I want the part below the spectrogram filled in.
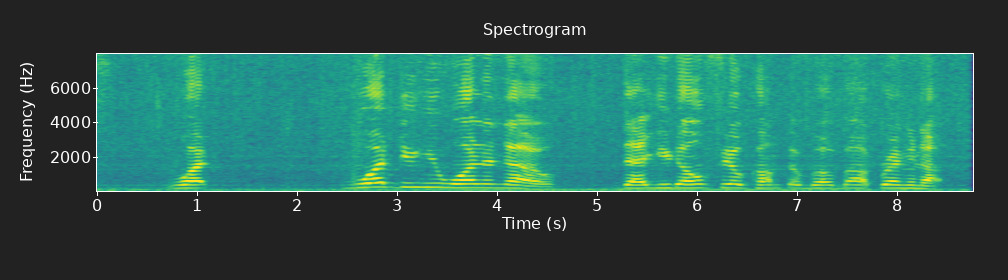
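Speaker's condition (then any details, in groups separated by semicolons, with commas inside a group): Cerebral palsy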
